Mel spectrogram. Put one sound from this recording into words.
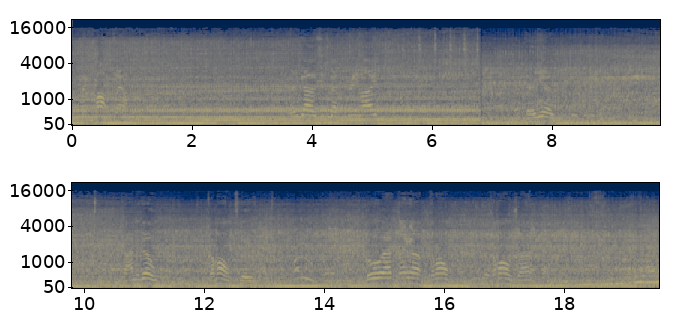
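A diesel truck engine idles nearby.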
